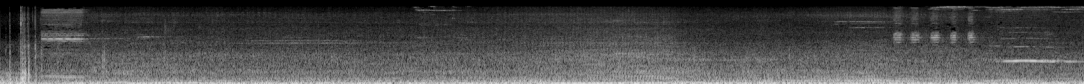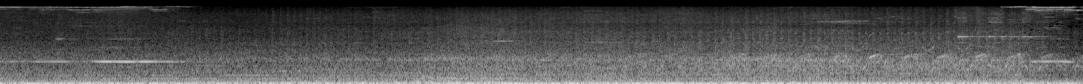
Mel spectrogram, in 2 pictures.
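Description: Hero Xpulse 200 4V's single-cylinder engine running in slow traffic: a steady low rumble mixed with the noise of the vehicles around it. About halfway through a steady horn-like tone sounds twice, and near the end a fast warbling tone repeats several times.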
